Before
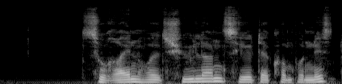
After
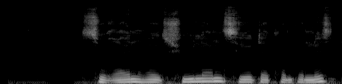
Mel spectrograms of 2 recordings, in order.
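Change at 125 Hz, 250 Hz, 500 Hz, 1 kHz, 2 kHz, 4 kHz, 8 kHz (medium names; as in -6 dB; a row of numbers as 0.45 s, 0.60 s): -3.5 dB, -6.5 dB, -19.0 dB, under -35 dB, -20.0 dB, -6.5 dB, -3.5 dB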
